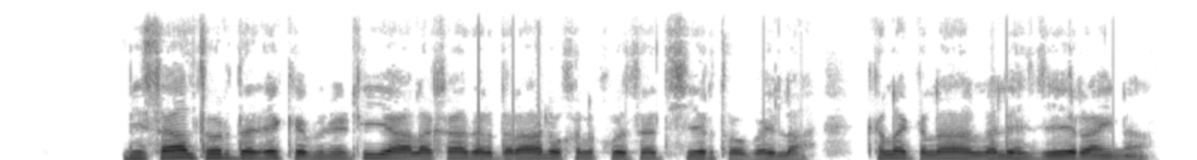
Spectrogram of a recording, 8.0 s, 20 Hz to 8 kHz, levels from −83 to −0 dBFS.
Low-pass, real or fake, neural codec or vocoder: 7.2 kHz; real; none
